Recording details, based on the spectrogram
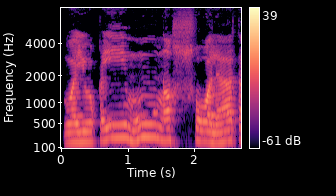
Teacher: वयुकीमू, और नून की ज़बर को हम सौत के साथ मिलाएंगे, लेकिन सौत क्या है? हरूफ मुस्तआलिया में से है, और इसको हमने सौत को पुर पढ़ना है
